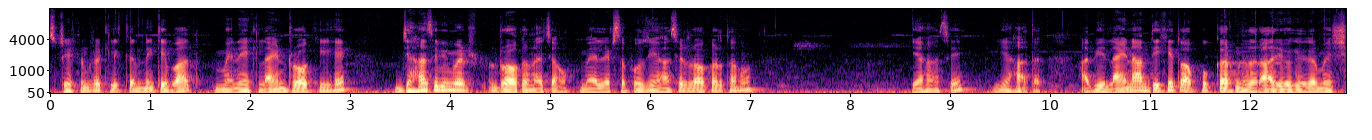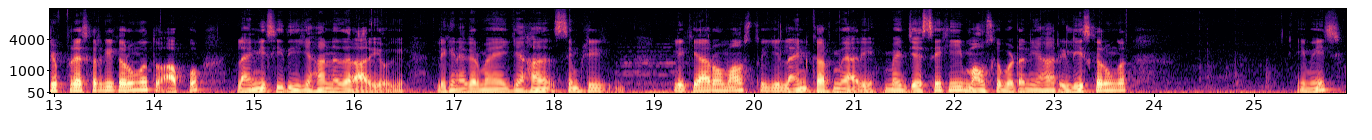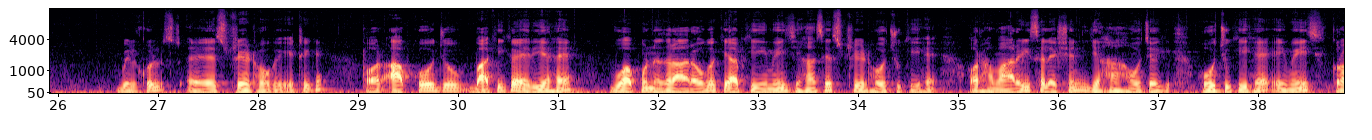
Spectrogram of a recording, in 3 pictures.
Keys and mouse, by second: 0.5 click, 6.0-16.0 drag.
